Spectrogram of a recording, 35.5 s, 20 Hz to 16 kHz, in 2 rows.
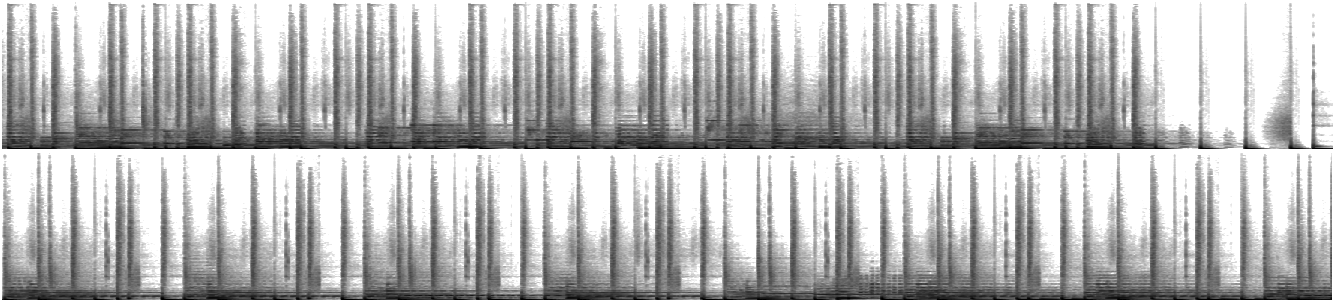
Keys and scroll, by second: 5.3 space, 6.9 space, 8.9 ctrl+s, 11.8 s, 27.3 0, 27.6 Return.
